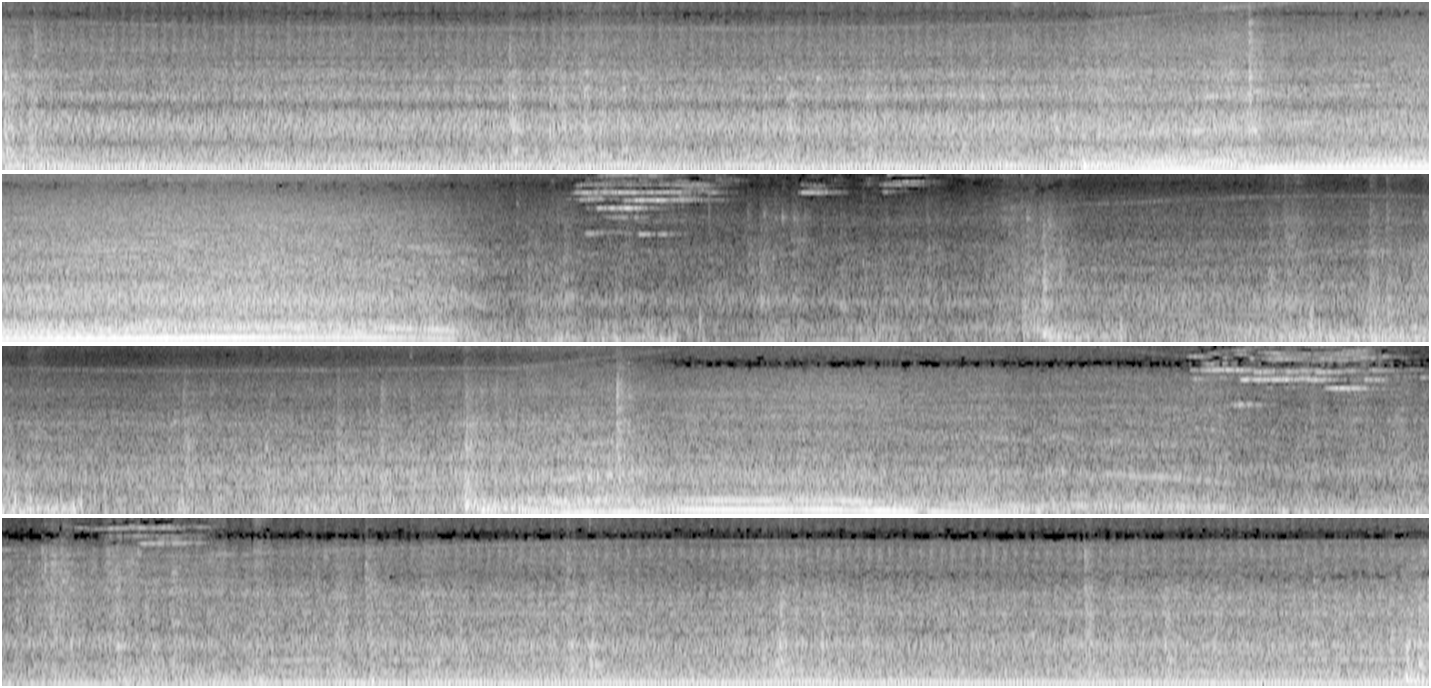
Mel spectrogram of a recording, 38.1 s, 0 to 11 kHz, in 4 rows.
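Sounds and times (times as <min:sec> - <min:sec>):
garbage truck engine revving: 0:00.0 - 0:13.3, 0:17.4 - 0:38.0.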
